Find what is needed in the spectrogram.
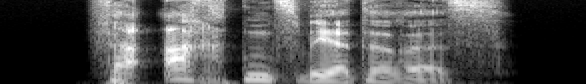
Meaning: strong/mixed nominative/accusative neuter singular comparative degree of verachtenswert
- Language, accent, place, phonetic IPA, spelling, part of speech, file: German, Germany, Berlin, [fɛɐ̯ˈʔaxtn̩sˌveːɐ̯təʁəs], verachtenswerteres, adjective, De-verachtenswerteres.ogg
